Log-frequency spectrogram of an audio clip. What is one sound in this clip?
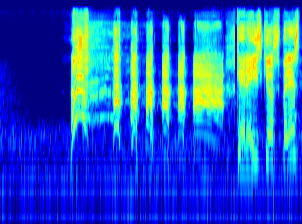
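A young man laughs loudly and maniacally.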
